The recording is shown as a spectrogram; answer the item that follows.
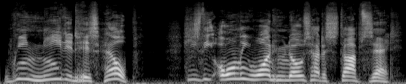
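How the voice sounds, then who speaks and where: An actor playing an earnest, pleading young hero leader in an audio drama. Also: male voice, high-pitched, animated, unhurried, a bit bright, dry recording, clean studio sound. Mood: urgent, pleading.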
